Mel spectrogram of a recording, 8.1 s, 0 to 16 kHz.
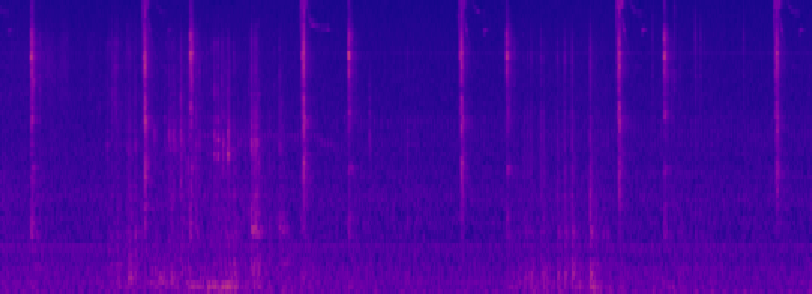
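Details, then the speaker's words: Makvision 3129 27/29-inch NOS arcade monitor, dead out of box: sharp relay clicks in pairs about every second over faint electrical hum, relay chattering after a bad solder joint as it tries to energize the HOT. "oh it's ticking listen there's a relay there's a relay clicking now"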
